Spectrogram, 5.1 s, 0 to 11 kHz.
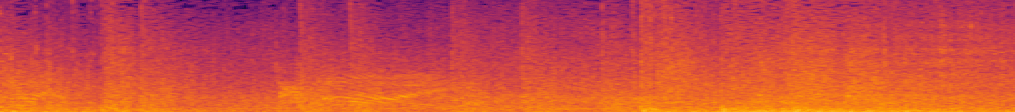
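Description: Katyusha rocket artillery fires in Company of Heroes 2, a dense barrage of launches and explosions rolling continuously under steady battle noise, loud and close, with a voice speaking over it.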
